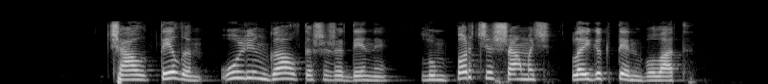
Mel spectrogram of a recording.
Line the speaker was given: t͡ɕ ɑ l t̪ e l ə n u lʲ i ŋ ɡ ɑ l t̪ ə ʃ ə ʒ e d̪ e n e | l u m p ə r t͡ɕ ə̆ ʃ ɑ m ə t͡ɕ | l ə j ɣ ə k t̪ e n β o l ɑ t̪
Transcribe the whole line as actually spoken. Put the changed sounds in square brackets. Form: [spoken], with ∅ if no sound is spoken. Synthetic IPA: t͡ɕ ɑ l t̪ e l ə n u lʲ [y] ŋ ɡ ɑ l t̪ ə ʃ ə ʒ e d̪ e n e | l u m p ə r t͡ɕ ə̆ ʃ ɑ m ə t͡ɕ | l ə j ɣ ə k t̪ e n β o l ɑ t̪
